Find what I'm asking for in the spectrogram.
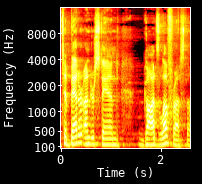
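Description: A man talking at a very fast pace against a quiet background. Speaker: pastor. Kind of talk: sermon. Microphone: headset.

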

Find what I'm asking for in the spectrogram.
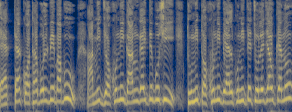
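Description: A cartoonish character voice pitched extremely high moves along at a moderate pace. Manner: nagging, indignant.

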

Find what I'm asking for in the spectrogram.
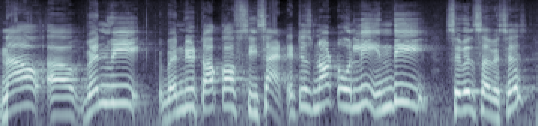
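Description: A man with an Indian accent speaks in a raised, projected voice at an extremely high pitch, with lively intonation, very even loudness and a moderate pace. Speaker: association representative, debate panelist. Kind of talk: heated debate. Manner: measured, hesitant. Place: studio.

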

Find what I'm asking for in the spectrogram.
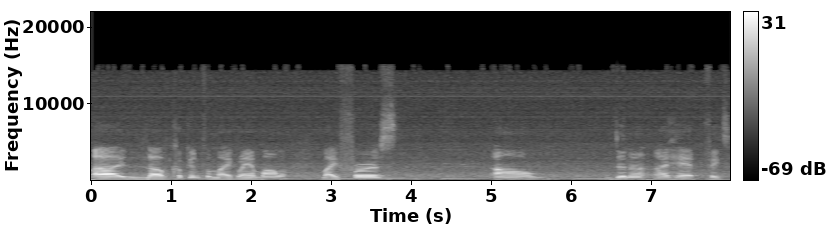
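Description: Over music in the background, a woman in a South Carolina Lowcountry accent speaks very slowly with long, frequent pauses, her fairly low voice in a monotone, flat intonation. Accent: Gullah, Lowcountry South Carolina. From Georgetown County, South Carolina. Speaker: Gullah artist. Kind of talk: interview answer. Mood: warm, smiling reminiscence. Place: home room. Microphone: lapel.

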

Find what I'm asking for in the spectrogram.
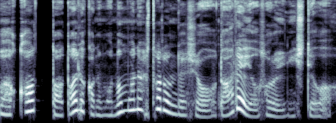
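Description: This woman uses a put-on character voice at a medium pitch, with very wide pitch swings. She talks at a moderate pace, and the sound is dry and close with no echo. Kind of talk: comic sketch acting. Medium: comedy sketch. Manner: suspicious, teasing.

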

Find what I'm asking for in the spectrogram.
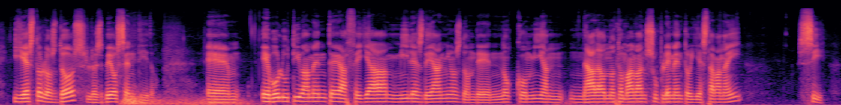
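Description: A man talks at a fairly slow pace with fairly even intonation. The background is quiet. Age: 30s. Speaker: YouTube podcast host; podcast host. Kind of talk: interview conversation. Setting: in person at home. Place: home room. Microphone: headset.

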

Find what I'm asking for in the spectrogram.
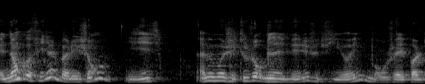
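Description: His pitch varies in a normal way. This man talks very fast. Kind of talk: casual chat.

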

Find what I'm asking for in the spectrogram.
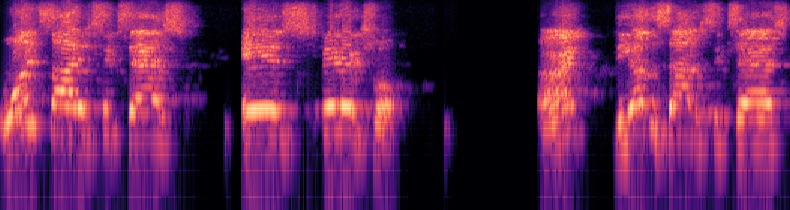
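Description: Against a quiet background with audible room echo, a man talks at a very slow pace with long, frequent pauses. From Nigeria. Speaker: network marketing leader. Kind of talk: motivational talk. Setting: stage with audience. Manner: animated. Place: home room. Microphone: video call.

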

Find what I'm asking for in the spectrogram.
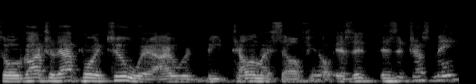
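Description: Over a quiet background, a man with a Boston accent speaks at a moderate pace. His pitch is fairly high, with ordinary pitch variation. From Massachusetts. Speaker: former college athlete; podcast guest. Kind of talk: podcast interview answer. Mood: reflective, recalling frustration. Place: home room. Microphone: video call.

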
